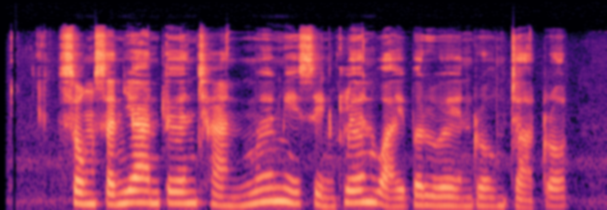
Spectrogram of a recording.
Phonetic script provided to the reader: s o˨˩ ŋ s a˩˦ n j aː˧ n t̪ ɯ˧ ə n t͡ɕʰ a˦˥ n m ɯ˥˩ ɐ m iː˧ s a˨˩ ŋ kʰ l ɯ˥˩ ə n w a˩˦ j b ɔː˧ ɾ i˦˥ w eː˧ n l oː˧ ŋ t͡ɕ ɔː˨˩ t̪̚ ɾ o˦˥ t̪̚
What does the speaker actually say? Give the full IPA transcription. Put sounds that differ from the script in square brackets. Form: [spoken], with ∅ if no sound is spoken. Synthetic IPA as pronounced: s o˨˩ ŋ s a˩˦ n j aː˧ n t̪ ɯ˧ ə n t͡ɕʰ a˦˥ n m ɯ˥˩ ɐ m iː˧ s [i˨˩] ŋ kʰ l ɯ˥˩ ə n w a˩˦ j b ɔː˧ ɾ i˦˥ w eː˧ n [ɾ] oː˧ ŋ t͡ɕ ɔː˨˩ t̪̚ ɾ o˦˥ t̪̚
